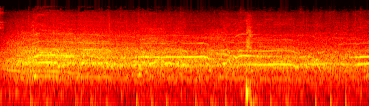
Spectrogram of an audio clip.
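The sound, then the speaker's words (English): A big college football stadium crowd cheers loudly and without a break as a cat that fell from the stands, caught by fans in an American flag, is revealed to be okay; high whoops and shouts over a steady low rhythmic thumping and one sharp bang partway through. “Cat rescue quickly overtook football as everyone in the stadium's favorite sport, with the crowd responding like this when the animal was revealed to be okay.”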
